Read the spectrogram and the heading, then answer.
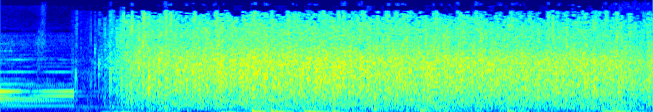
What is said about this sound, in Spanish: Pues sí, señor, me uno a ese aplauso,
